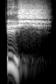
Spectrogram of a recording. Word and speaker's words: ich: So bin Claudia Schmidt is I ch sounds a bit like English sh but instead of rounding your lips as in show, you pronounce it with the lips stretched. Ish. One trick to keep the back of your tongue up.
